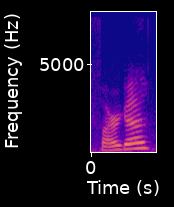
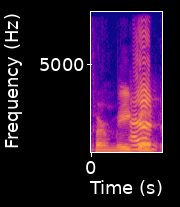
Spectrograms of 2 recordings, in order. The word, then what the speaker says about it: Farmiga: Farga. Fargo? Patrick Wilson. There you go. Fuck off. Farmiga.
